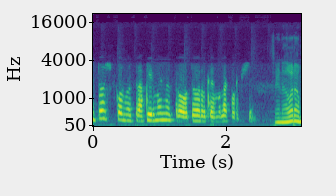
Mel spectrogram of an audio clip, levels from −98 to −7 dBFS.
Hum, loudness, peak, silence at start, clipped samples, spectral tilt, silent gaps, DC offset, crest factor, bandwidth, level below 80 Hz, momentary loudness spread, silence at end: none; -19 LUFS; -2 dBFS; 0 s; under 0.1%; -9 dB/octave; none; under 0.1%; 16 dB; 9.8 kHz; -52 dBFS; 13 LU; 0 s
